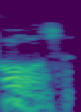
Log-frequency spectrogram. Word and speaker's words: Phule's: I think it's Phule's. Okay. So it's that F sound for the PH.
